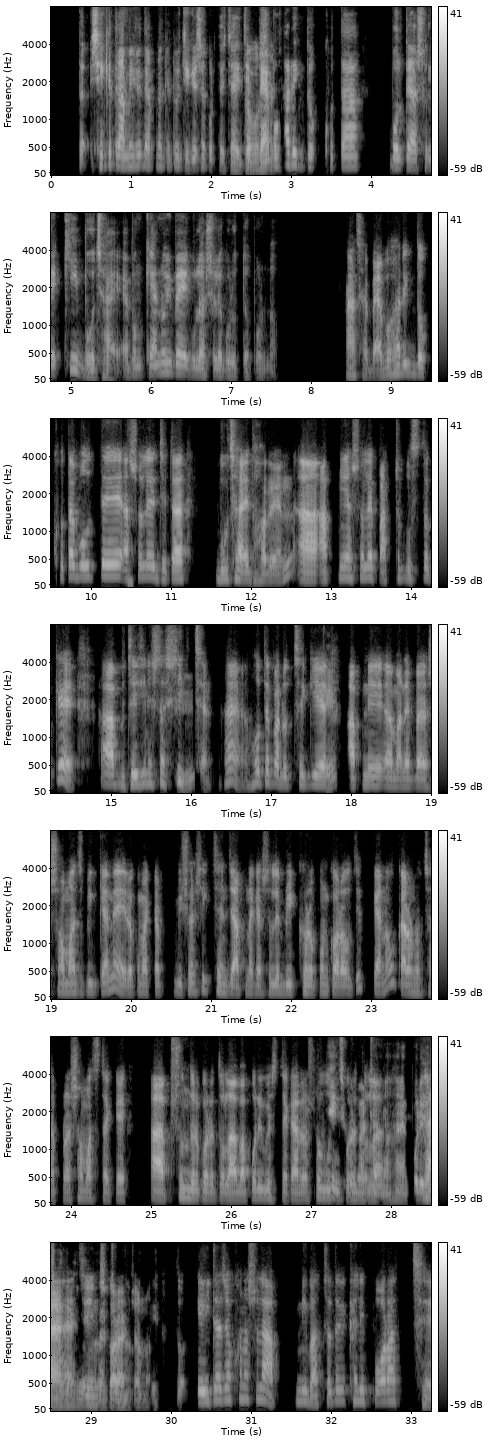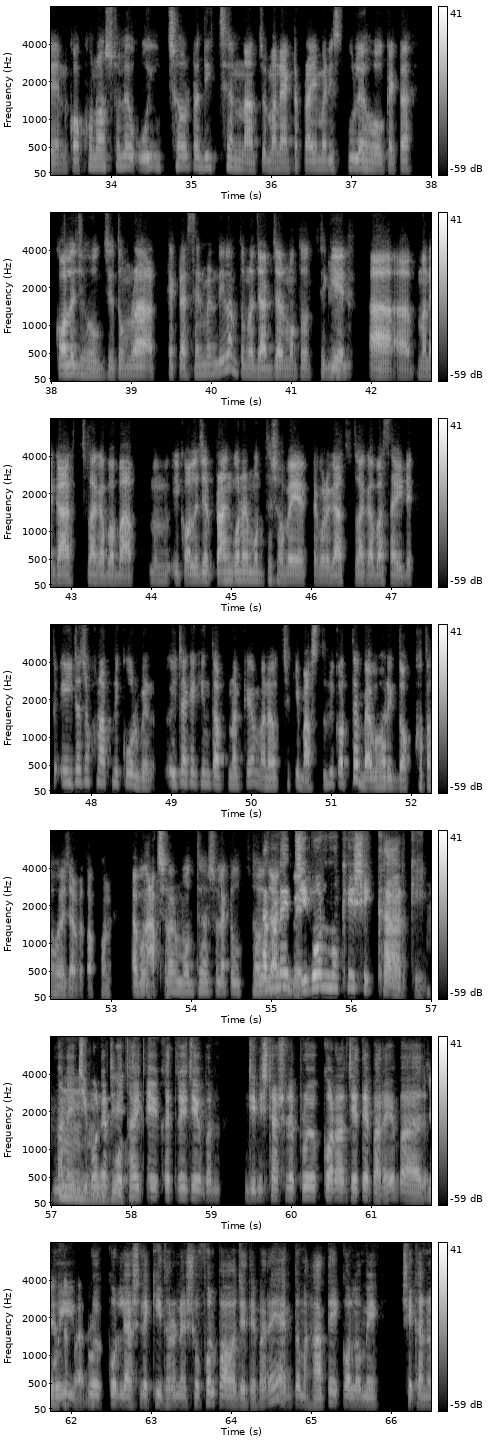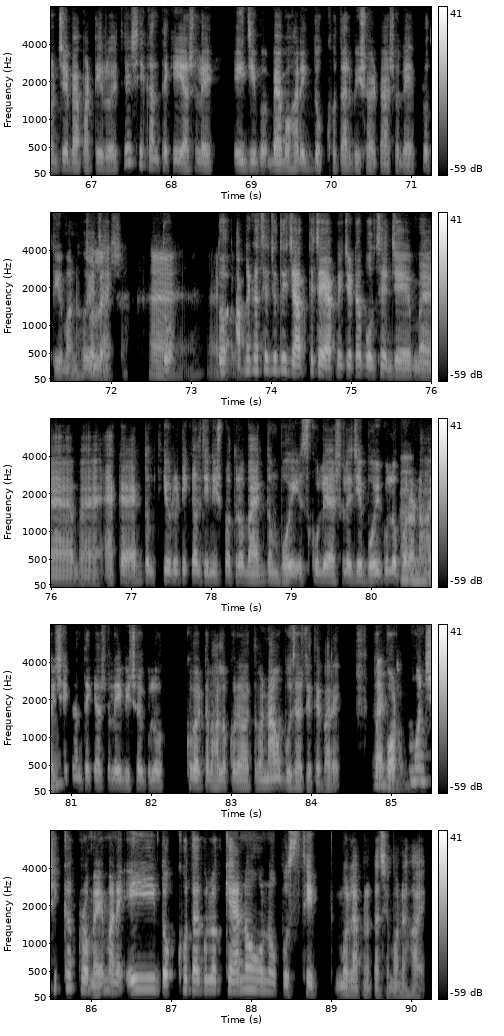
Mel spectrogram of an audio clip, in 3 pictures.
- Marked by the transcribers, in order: other background noise; tapping; in English: "theoretical"
- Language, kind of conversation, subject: Bengali, podcast, পাঠ্যক্রমে জীবনের ব্যবহারিক দক্ষতার কতটা অন্তর্ভুক্তি থাকা উচিত বলে আপনি মনে করেন?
